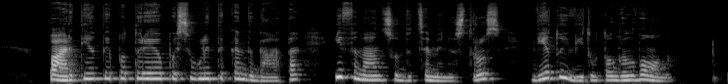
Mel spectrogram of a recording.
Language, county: Lithuanian, Klaipėda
